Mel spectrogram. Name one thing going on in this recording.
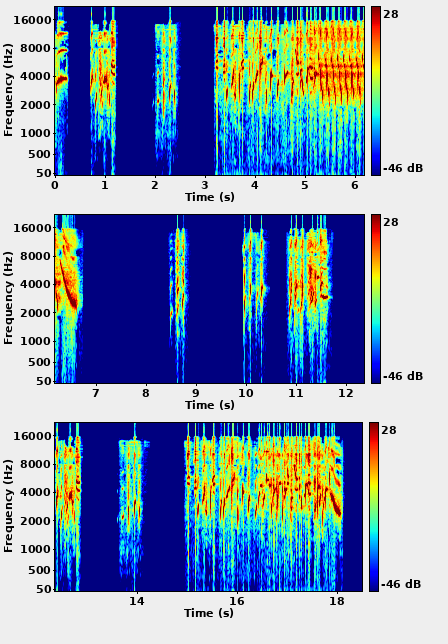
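A goldfinch sings close by in bursts of bright, fast twittering trills.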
